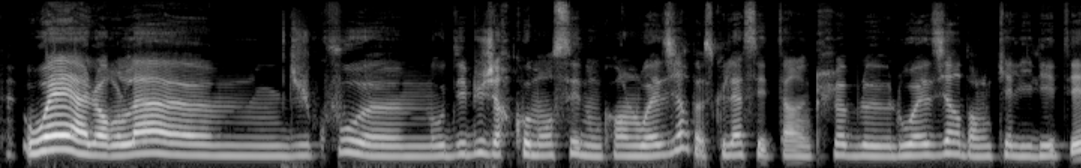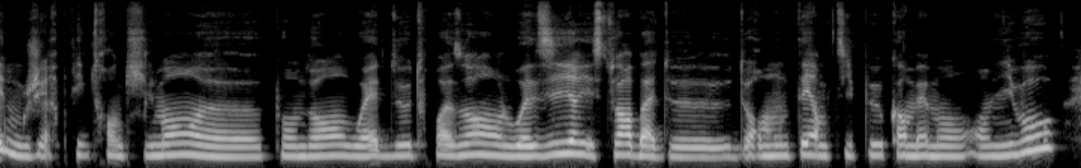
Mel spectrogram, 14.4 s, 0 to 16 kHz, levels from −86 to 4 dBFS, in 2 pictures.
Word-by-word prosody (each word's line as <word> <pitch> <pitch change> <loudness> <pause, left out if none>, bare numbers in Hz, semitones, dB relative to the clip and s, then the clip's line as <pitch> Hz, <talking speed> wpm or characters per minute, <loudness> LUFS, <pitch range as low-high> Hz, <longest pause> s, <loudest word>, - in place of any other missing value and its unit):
Ouais, 275 +6 +10
alors 210 -9 +8
là, 215 -2 +5
hem, 190 -1 -6
du 195 +1 -7
coup, 220 +6 -3
hem, 185 -1 -3
au 190 0 -4
début, 215 +4 -5
j'ai 215 -2 +2
recommencé 205 0 -3
donc 190 0 -7
en 190 - -1
loisir 200 - -1
parce - - -5
que 205 - -8
là, 205 0 0
c'était 205 - -7
un 95 -1 -3
club, 195 -2 -7
heu, 185 -1 -2
loisir 200 +3 -1
dans 185 - -4
lequel 185 +1 -6
il 185 +1 -6
était. 190 -7 -1
Donc 195 -4 -3
j'ai 190 +1 -5
repris 200 -1 -13
tranquillement, 200 +2 -3
heu, 175 -1 -2
pendant 185 +1 -3
ouais 185 0 -1
2-3 195 +1 -5
ans 210 0 0
en - - -1
loisir, 190 +5 +1
histoire, 210 0 -1
bah, 195 - +1
de 170 0 -6
de 175 - -10
remonter 190 +2 -3
un 195 -2 -1
petit 190 +1 -11
peu 200 +2 -7
quand 195 0 -3
même 190 -1 -2
en 185 +2 -5
en 185 - -4
niveau. 265 - -1
195 Hz, 210 wpm, -22 LUFS, 185-210 Hz, -, Ouais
